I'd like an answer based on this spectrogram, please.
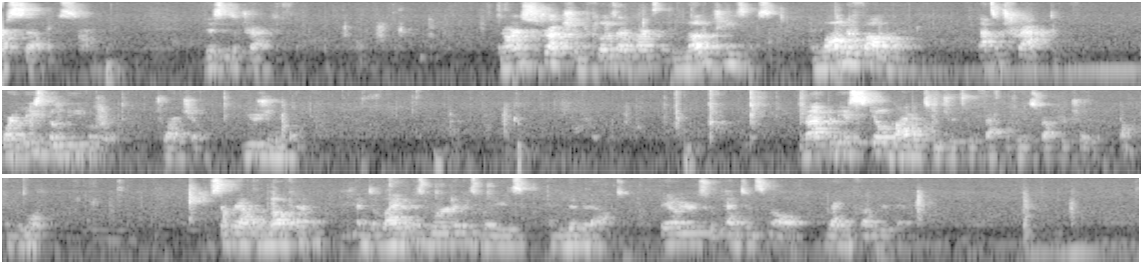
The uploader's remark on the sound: Due to electrical issues and power interruptions last Sunday, the audio quality is degraded.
